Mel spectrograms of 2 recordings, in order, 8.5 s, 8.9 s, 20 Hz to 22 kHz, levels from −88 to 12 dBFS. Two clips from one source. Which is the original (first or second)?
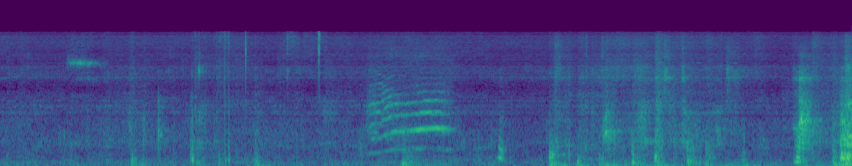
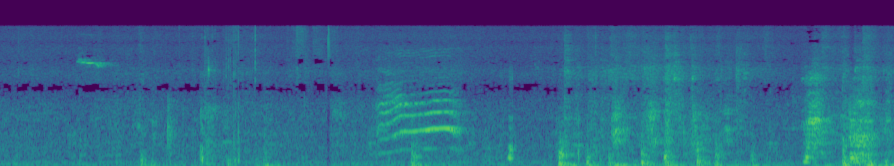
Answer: second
